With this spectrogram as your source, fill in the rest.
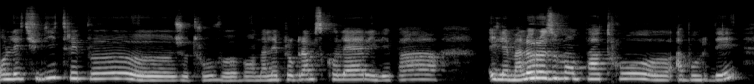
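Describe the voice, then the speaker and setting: This woman's pitch is fairly high with ordinary variation. Her pace is fairly slow. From Italy, Naples. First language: Italian (speaking French). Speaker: literature researcher. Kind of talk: casual interview. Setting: remote call. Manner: halting, frequent repetitions.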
